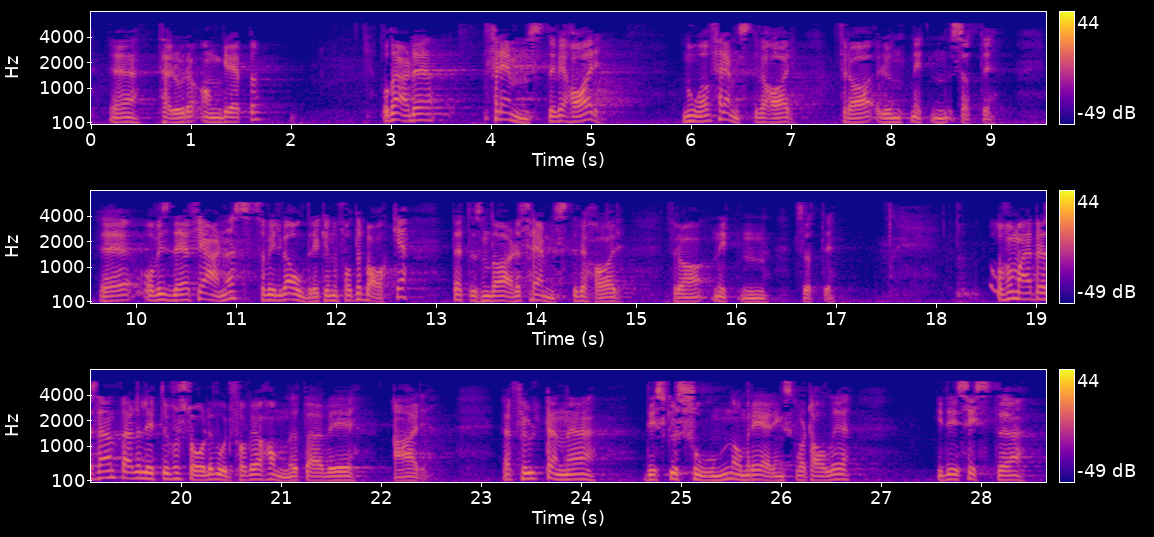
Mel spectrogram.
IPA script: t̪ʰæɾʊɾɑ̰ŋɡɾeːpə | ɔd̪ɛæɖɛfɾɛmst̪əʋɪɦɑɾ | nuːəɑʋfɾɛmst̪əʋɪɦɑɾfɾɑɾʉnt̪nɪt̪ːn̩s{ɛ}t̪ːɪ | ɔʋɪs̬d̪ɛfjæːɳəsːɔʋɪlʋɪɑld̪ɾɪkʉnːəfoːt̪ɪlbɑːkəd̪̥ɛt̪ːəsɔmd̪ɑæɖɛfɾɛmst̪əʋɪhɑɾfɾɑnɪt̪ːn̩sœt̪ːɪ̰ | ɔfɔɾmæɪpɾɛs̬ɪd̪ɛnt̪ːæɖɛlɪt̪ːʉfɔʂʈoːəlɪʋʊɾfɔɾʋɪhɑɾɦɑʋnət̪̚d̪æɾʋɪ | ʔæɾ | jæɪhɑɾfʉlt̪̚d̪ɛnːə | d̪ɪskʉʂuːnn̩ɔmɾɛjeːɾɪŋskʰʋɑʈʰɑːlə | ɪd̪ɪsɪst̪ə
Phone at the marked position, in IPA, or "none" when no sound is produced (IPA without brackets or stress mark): œ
